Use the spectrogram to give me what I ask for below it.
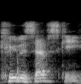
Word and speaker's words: Kulusevski: With Kulusevski, who it's weird to think about the actual football. – You said his name right.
